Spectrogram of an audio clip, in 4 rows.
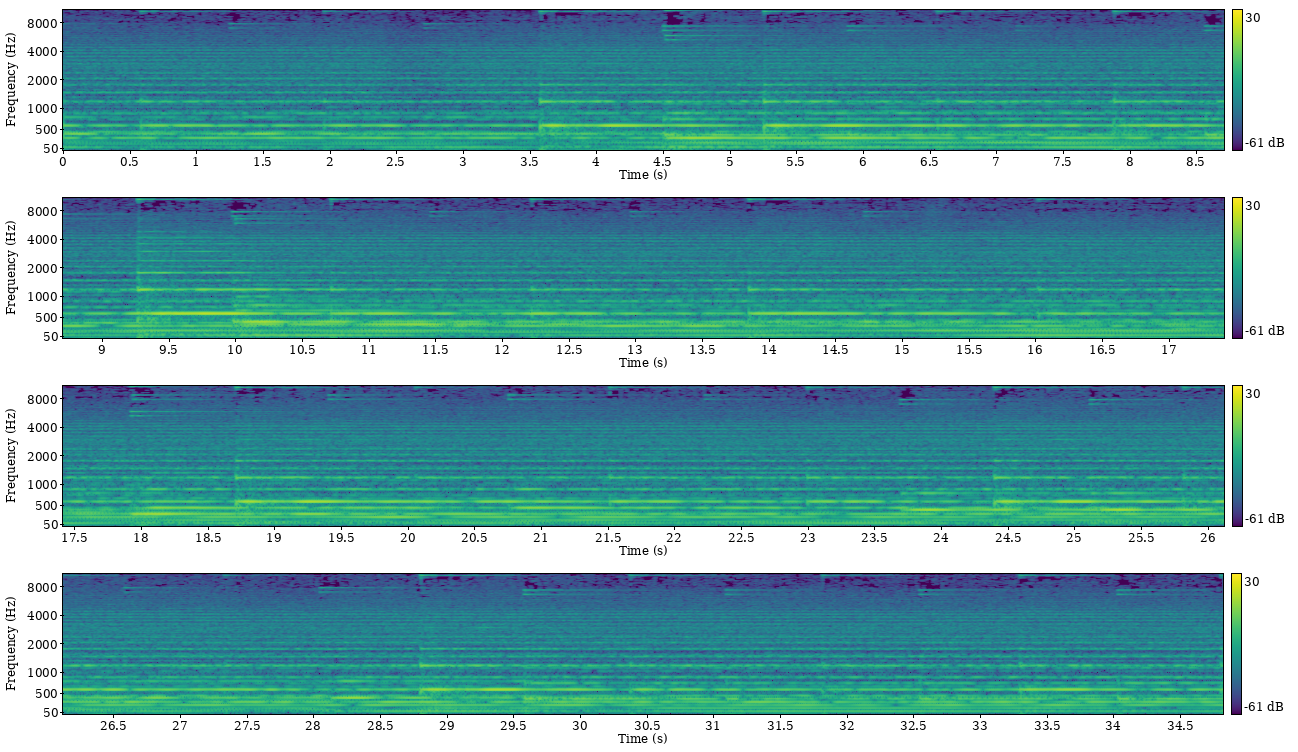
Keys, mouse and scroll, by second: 0.9 e, 2.5 click, 3.9 r, 5.3 click, 5.5 w, 6.8 s, 8.0 click, 8.7 middle click, 9.0-10.2 drag, 10.7 alt+s, 11.7 ctrl+z, 12.8 click, 13.8-15.7 drag, 16.2 click, 16.3 s, 17.3 click, 17.7 middle click, 18.1 e, 19.8 middle click, 20.9-23.0 drag, 23.2 click, 23.5 e, 26.3 middle click, 27.0 r, 28.5 click, 30.0 click, 30.8 KP_1, 31.8 z, 32.6 z, 33.4 Tab, 33.7 KP_1.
